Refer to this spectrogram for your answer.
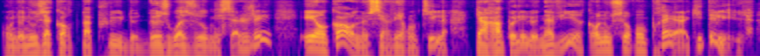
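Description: A man voicing an older male spymaster who speaks in a measured, ironic way, in an audiobook. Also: low voice, wildly swooping pitch, creaky, no room sound, clean studio sound, full character voice. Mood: wry.

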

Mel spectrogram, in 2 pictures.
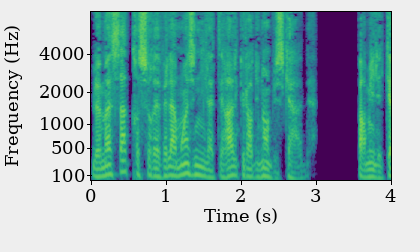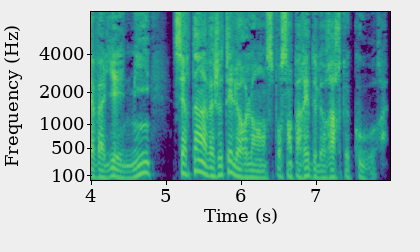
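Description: A man narrating a fantasy battle audiobook with steady, dramatic storytelling. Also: low voice, fairly quick, husky, no echo, studio quality.

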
